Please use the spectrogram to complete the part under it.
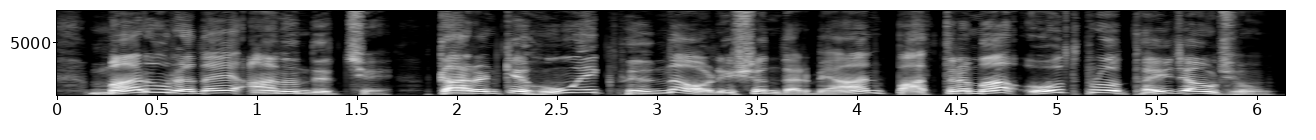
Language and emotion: Gujarati, happy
